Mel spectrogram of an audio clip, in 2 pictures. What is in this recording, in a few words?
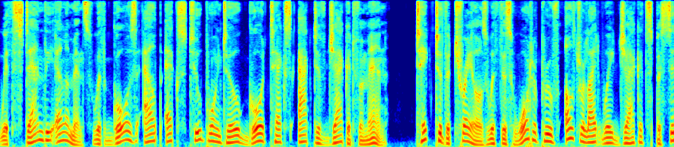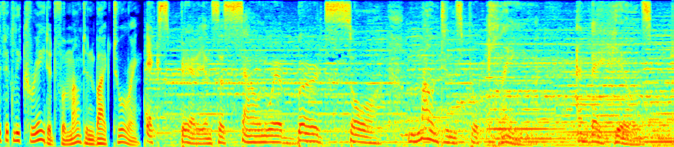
british accent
